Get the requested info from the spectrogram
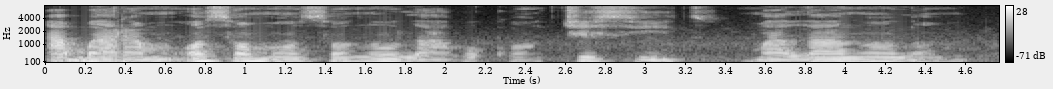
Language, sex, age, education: Igbo, male, 30-45, tertiary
